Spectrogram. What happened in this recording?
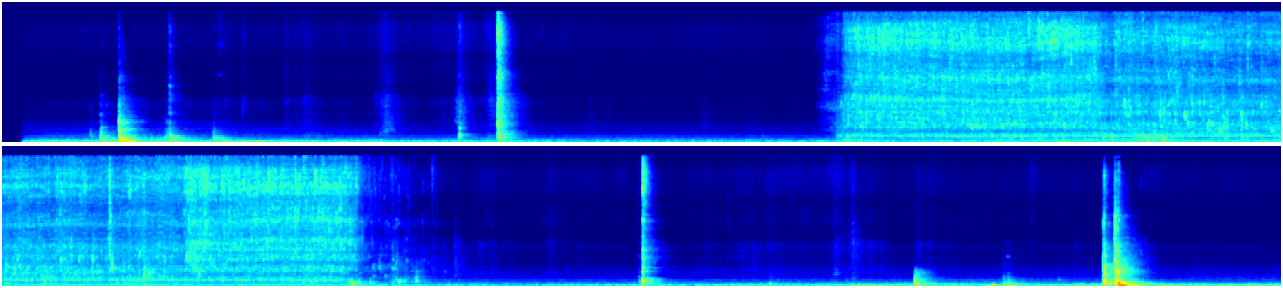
I opened the bathroom door, turned on the light, turned on the water, washed my face, turned off the water, turned off the light, and finally closed the door.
